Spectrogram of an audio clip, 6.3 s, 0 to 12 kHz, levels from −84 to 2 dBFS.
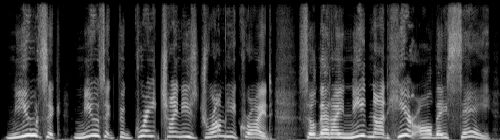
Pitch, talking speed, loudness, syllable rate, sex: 315 Hz, 165 wpm, -16 LUFS, 3.8 syllables/s, female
